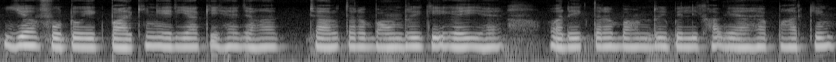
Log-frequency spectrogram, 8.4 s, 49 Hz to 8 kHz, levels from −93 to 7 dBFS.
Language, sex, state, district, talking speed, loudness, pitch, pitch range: Hindi, female, Bihar, Gaya, 165 wpm, -25 LUFS, 175 Hz, 170-180 Hz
